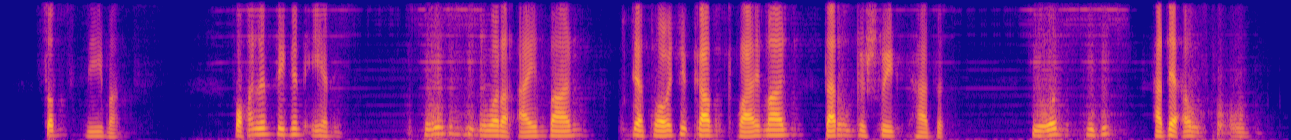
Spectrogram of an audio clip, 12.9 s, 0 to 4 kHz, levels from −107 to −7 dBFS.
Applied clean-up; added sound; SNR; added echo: neural separator model SepFormer WHAMR!.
